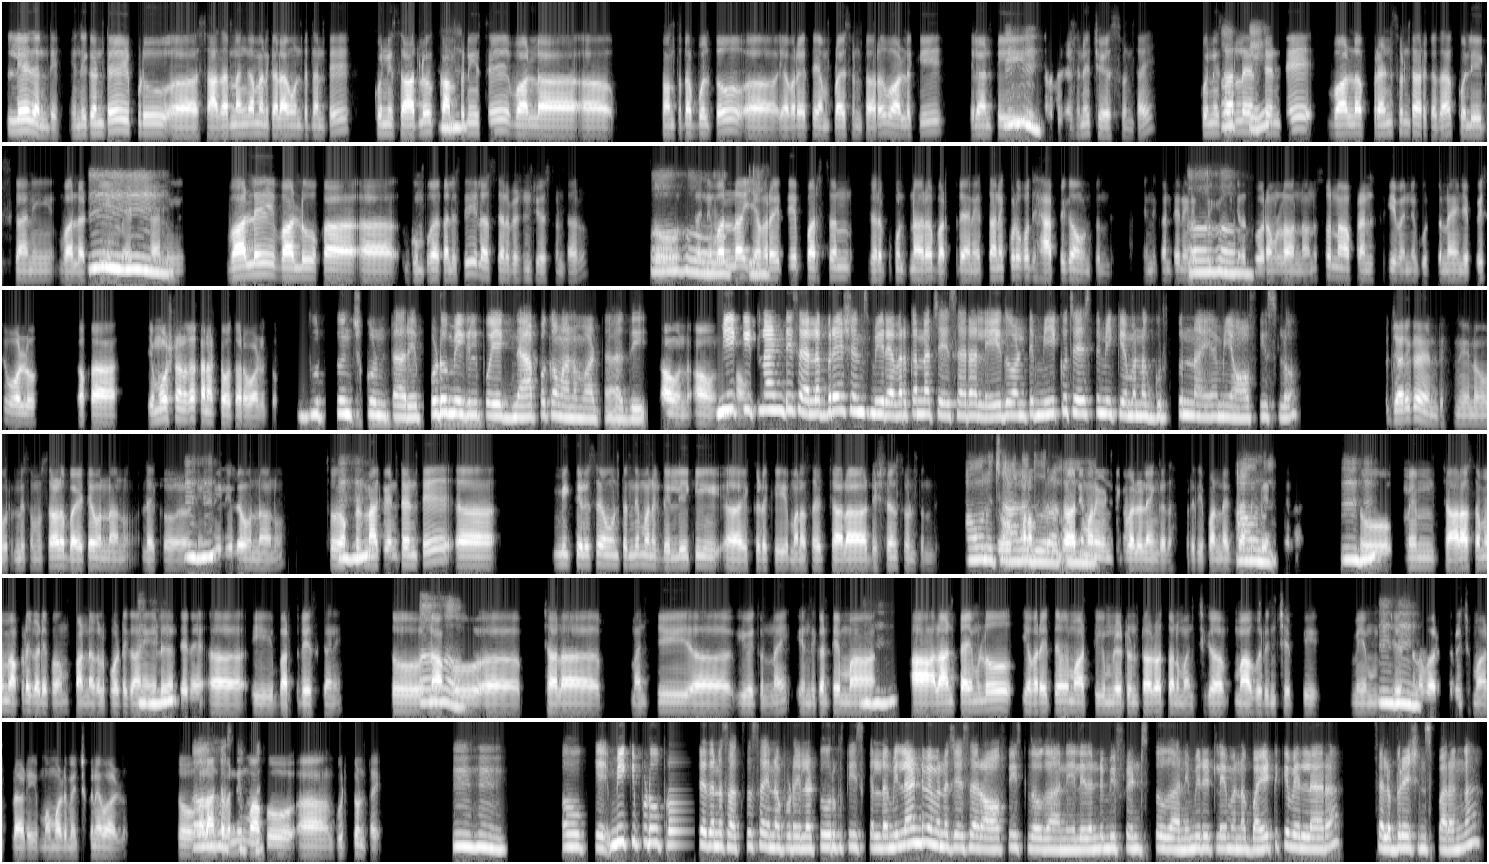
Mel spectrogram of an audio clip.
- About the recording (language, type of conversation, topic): Telugu, podcast, ఆఫీసులో సెలవులు, వేడుకలు నిర్వహించడం ఎంత ముఖ్యమని మీరు భావిస్తారు?
- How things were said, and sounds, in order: in English: "ఫ్రెండ్స్"; in English: "కొలీగ్స్"; in English: "టీమ్‌మేట్స్"; in English: "సెలబ్రేషన్"; in English: "సో"; in English: "పర్సన్"; in English: "బర్త్‌డే"; in English: "హ్యాపీ‌గా"; in English: "సో"; in English: "ఎమోషనల్‌గా కనెక్ట్"; in English: "సెలబ్రేషన్స్"; in English: "ఆఫీస్‌లో?"; horn; in English: "సో"; other background noise; in English: "సైడ్"; in English: "డిస్టెన్స్"; in English: "సో"; in English: "సో"; in English: "బర్త్‌డేస్"; in English: "సో"; in English: "టీమ్‌మేట్"; in English: "వర్క్"; in English: "సో"; in English: "సూపర్"; in English: "సక్సెస్"; in English: "టూర్‌కి"; in English: "ఫ్రెండ్స్‌తో"; in English: "సెలబ్రేషన్స్"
